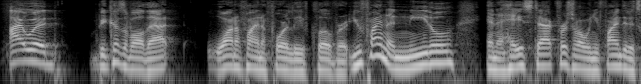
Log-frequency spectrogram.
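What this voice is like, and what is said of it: Usual voice. Nothing is said of it.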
